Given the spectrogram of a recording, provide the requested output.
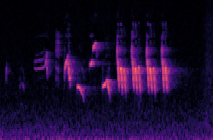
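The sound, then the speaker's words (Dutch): A common nightingale sings a short phrase at night: a few soft introductory notes and quick varied whistles, then a loud rhythmic series of five repeated rich notes, clear against quiet low background. “Dus een hele gewone nachtegaal.”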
